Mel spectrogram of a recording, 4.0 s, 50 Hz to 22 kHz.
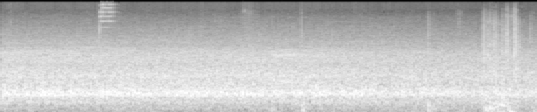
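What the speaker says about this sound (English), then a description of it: "Listen to this crowd just shaking the girders of this place," A stadium crowd in the EA College Football 26 video game roars in a steady, dense wash of cheering that fills the whole stretch, with faint commentary underneath.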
